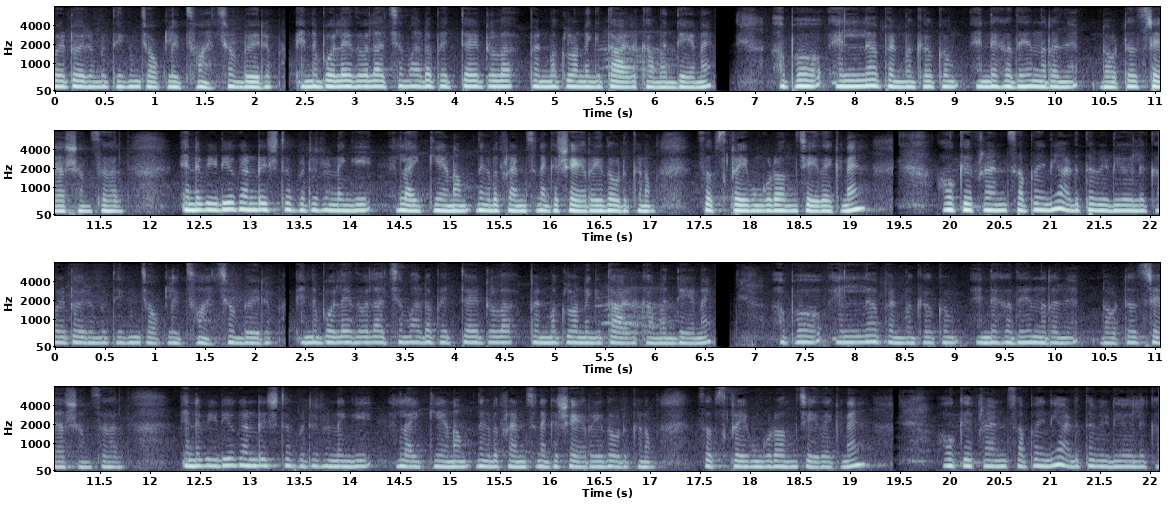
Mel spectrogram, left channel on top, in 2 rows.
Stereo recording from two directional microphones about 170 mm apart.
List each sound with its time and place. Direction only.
0.0 s a woman's voice: 25° left (ahead or behind)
